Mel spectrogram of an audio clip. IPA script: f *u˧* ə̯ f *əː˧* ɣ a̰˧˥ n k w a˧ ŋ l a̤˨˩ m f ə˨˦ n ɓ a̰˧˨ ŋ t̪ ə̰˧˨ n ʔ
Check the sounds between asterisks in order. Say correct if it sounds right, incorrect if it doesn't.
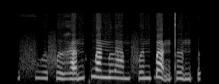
incorrect: ṳ˨˩, incorrect: əː˧˩

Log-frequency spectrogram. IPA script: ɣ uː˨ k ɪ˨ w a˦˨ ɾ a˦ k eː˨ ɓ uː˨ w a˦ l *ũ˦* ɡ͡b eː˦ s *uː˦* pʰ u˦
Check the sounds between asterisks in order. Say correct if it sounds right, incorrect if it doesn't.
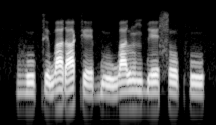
correct, incorrect: oː˦

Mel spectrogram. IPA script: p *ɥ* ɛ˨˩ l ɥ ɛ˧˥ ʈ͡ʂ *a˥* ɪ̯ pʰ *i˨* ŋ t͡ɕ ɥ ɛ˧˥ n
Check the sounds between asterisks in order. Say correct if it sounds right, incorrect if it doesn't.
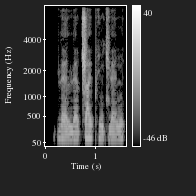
correct, correct, correct

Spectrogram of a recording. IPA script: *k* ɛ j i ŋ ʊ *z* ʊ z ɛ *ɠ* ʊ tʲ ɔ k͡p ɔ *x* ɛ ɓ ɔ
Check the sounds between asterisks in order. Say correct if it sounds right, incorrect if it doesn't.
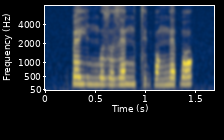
incorrect: k͡p, correct, incorrect: ŋ, incorrect: ŋ

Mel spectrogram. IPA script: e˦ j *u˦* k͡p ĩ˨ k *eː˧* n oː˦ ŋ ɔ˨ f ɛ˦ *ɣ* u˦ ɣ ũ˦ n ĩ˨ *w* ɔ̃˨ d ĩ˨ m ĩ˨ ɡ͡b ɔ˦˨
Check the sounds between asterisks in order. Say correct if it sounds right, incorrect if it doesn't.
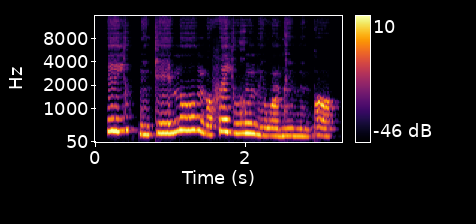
correct, correct, incorrect: j, correct

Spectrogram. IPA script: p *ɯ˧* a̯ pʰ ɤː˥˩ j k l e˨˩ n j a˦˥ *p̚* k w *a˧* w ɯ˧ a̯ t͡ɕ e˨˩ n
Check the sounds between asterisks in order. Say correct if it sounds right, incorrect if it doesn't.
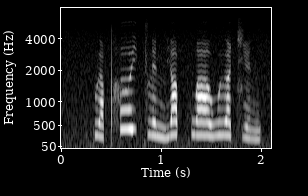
incorrect: ɯ˩˦, correct, incorrect: aː˧

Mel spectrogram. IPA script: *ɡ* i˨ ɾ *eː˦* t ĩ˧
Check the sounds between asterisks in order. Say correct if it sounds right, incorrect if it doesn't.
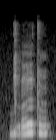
correct, correct

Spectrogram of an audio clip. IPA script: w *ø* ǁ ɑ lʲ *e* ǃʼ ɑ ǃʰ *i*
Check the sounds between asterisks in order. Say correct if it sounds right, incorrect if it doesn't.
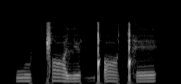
incorrect: u, incorrect: ø, incorrect: e

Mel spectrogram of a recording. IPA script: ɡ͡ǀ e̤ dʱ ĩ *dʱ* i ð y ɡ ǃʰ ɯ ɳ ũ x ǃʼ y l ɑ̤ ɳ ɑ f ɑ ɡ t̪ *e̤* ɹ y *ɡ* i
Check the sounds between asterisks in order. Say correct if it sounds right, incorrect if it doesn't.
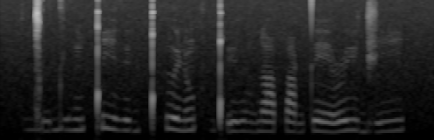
incorrect: ǃ, incorrect: e, incorrect: d͡ʒ

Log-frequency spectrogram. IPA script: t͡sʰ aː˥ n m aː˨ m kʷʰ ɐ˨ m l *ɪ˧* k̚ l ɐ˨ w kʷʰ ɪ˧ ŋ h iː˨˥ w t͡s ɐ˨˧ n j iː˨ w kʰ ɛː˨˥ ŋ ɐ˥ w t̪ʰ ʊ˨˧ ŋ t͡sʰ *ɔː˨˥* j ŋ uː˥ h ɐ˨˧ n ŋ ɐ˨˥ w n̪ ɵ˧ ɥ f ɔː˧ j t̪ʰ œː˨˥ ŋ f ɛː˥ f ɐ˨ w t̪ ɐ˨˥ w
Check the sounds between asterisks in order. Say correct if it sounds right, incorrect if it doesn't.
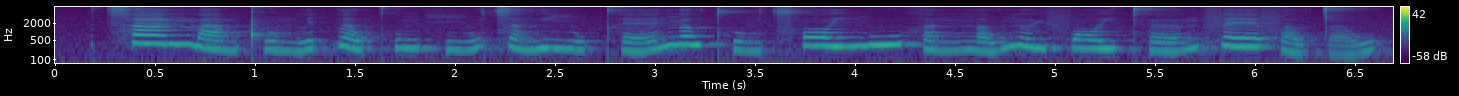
incorrect: ɪ˥, incorrect: ɔː˥

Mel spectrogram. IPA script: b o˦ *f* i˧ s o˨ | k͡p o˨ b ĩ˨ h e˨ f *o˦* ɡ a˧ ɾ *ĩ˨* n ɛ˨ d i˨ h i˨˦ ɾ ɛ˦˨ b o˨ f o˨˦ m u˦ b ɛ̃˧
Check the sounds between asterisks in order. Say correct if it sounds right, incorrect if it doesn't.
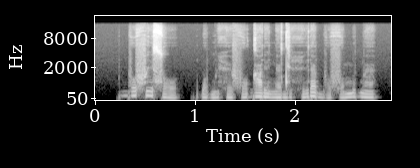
correct, incorrect: o˨˦, incorrect: i˨

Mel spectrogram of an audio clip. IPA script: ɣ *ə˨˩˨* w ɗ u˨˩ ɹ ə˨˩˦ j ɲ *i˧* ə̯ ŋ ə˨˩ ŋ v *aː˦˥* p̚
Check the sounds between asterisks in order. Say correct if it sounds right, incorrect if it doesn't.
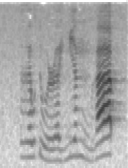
incorrect: ə˧˥, correct, correct

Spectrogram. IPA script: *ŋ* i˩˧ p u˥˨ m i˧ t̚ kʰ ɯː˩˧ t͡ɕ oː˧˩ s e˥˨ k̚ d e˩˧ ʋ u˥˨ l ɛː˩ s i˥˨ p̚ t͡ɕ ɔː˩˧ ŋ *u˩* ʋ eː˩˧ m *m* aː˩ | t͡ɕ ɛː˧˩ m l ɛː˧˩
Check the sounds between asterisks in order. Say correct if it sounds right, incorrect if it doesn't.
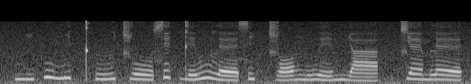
correct, incorrect: u˩˧, incorrect: ɲ

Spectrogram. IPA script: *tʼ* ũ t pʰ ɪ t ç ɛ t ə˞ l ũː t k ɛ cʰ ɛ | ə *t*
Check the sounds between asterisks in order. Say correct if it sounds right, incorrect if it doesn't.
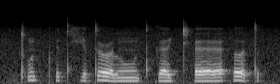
correct, correct

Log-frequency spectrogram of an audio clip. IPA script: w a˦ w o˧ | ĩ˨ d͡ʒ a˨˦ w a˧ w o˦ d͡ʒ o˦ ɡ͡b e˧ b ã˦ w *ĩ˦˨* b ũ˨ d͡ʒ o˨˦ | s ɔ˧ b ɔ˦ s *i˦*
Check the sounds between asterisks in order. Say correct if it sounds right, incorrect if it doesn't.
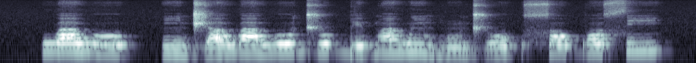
correct, correct

